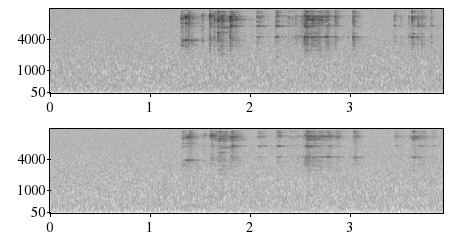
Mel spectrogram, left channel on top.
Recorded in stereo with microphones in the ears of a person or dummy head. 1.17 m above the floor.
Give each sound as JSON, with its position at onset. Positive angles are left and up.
{"t": 1.3, "sound": "keys jangling", "side_deg": 70, "distance_m": 1.8}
